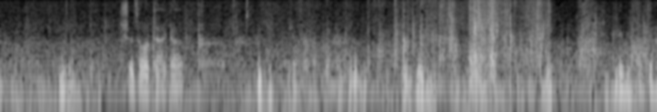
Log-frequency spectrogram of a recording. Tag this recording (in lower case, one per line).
footsteps
speech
